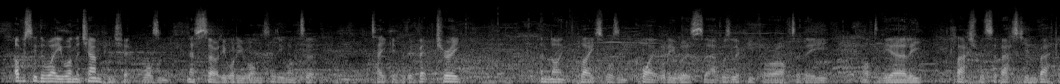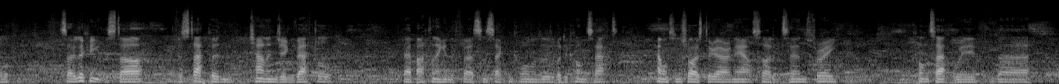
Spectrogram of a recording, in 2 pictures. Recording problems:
murmuring crowd; loud; throughout; 7 dB below the speech

